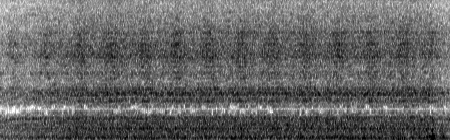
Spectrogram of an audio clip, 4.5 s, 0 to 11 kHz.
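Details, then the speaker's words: 1998 Volvo V70 cranking during a compression test: even starter whir without rhythmic compression pulses; cylinder 3 has only about 10-15 PSI versus 185 on cylinders 1 and 2. "Kind of a telltale sign that number 3 didn't have any compression. When I crank it, you don't even hear it popping in where I can count the revolutions."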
